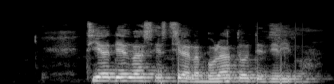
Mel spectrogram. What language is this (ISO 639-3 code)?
epo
